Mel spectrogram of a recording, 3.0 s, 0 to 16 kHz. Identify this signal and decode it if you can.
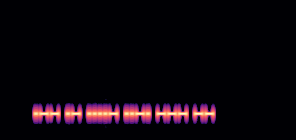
Morse code, heard as a keyed tone, about 42 wpm, 700 Hz. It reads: WA4FOM
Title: USA Call Signs - 6 Characters - Repeated 3x - 45wpm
